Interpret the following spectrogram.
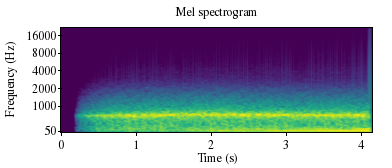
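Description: A sustained drone from a horror-style opening score fades in about a quarter second in and grows slowly louder: one steady middle tone held over a deep low hum.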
